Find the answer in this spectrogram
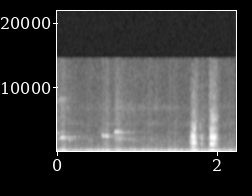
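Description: Near silence, with a few faint, short, high chirps that fall in pitch and a couple of soft breathy puffs near the end.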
